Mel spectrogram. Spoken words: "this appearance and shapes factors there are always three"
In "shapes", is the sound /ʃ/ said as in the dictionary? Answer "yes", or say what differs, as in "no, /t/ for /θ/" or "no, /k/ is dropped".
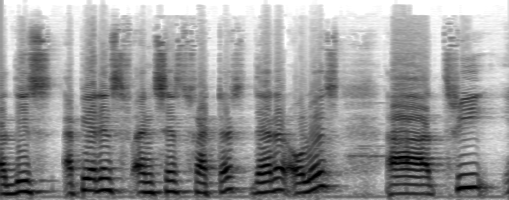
no, /s/ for /ʃ/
